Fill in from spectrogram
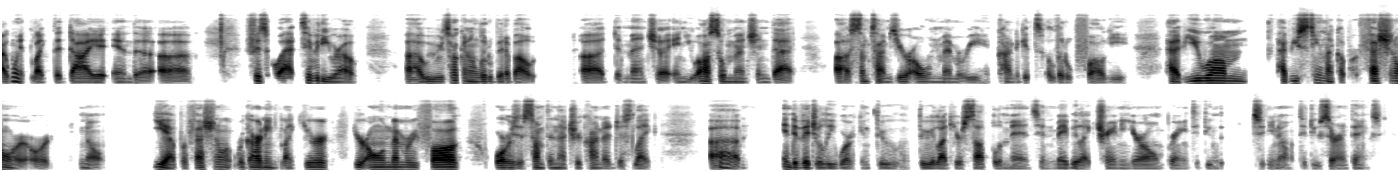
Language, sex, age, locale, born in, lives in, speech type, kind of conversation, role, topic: English, male, 30-34, en-US, United States, United States, conversation, advice, advisor, How can I manage my anxiety about aging and declining health?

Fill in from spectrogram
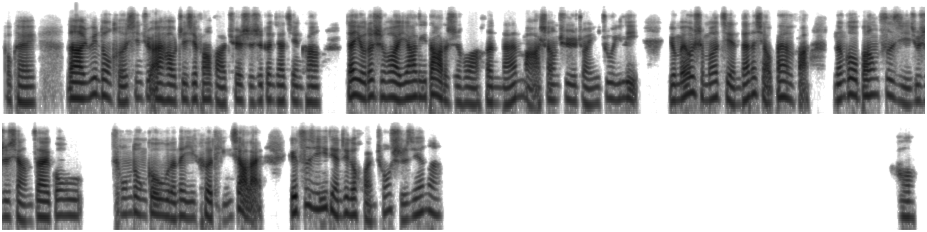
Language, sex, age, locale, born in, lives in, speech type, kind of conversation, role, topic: Chinese, female, 30-34, zh-CN, China, United States, read, expert-assistant, asker, 你有没有发现，为什么有时候明知道买东西不是刚需，还是会忍不住下单？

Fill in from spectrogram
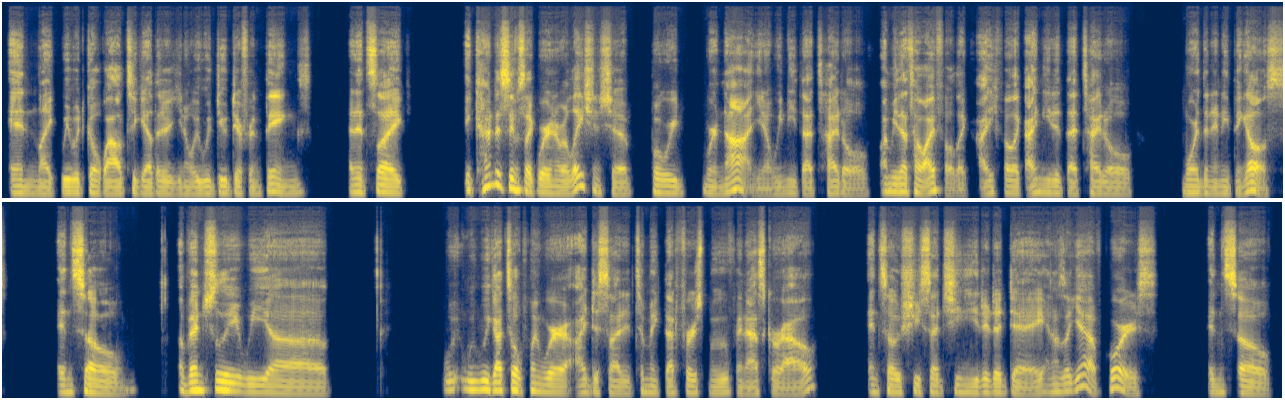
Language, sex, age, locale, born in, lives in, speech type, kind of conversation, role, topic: English, male, 20-24, en-US, United States, United States, conversation, advice, user, How can I recover my confidence and move on after a humiliating social rejection?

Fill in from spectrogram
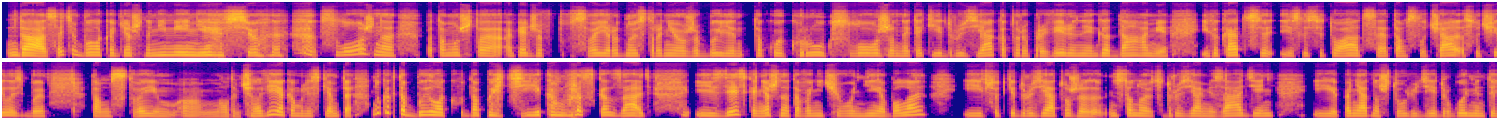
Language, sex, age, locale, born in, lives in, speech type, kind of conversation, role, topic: Russian, female, 40-44, ru-RU, Russia, United States, conversation, podcast, guest, Какой был случай, когда тебе пришлось начинать всё сначала?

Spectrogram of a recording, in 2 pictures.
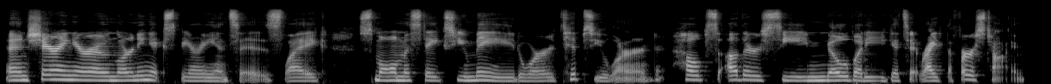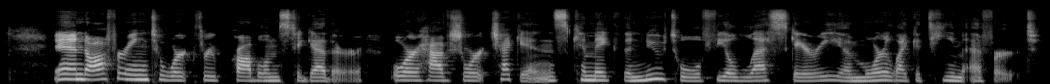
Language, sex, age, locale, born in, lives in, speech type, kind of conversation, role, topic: English, female, 35-39, en-US, United States, United States, read, expert-assistant, expert, What are the most important skills for future careers?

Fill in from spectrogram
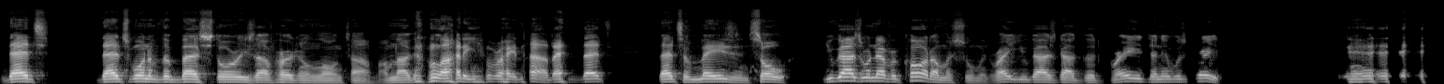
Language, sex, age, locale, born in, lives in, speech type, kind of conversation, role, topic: English, male, 30-34, en-US, United States, United States, conversation, unstructured, none, What is a story from your childhood that you like to tell?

